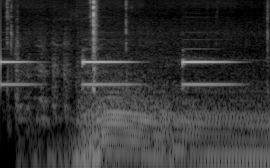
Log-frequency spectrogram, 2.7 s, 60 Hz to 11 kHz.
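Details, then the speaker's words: 2012 Kia Rondo that cranked but wouldn't start on the key, only via aftermarket remote start, after the key fob case was replaced without transferring the transponder; after refitting the transponder, chimes, a short crank, then the engine fires and settles to a steady idle: normal start. "that little transponder lives in there. That little piece of plastic needed to be transferred into the new case, and whoever did the transfer didn't know that, or didn't realize that, or missed it."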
